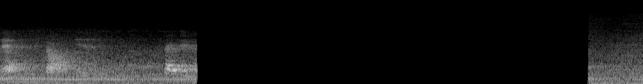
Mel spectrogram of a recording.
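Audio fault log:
1.97–5.88 s, audio dropout to silence: the input signal was likely lost, through a disconnected source or broken link, while recording carried on writing silence. The sound cuts off mid-flow and returns after 3.9 s of total silence with no background noise, so that stretch is gone.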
